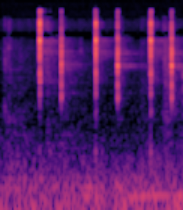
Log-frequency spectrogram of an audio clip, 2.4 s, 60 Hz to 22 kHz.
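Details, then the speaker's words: New Pierburg 7.22908.03.0 solenoid for the NPP exhaust of a 2008 C6 Corvette, bench-tested on 12 V, gives sharp light clicks over a quiet low hum; the old one did not click. Normal solenoid operation. "that means the solenoid is working this old one did not do that so when we hook this up this should make the exhaust work"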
